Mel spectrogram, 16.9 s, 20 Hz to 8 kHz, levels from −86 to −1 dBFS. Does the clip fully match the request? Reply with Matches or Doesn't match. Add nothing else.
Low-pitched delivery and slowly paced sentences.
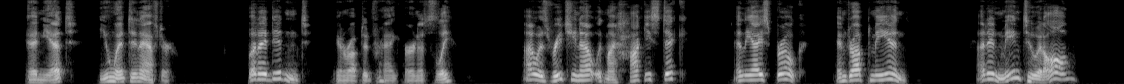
Doesn't match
